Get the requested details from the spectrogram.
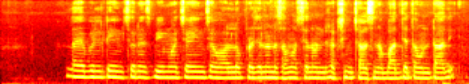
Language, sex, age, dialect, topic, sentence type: Telugu, male, 31-35, Southern, banking, statement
